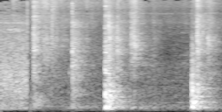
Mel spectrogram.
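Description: Footsteps of high-heel platform mules climbing a staircase: a few separate hard knocks, the loudest about a second in and just before the end.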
